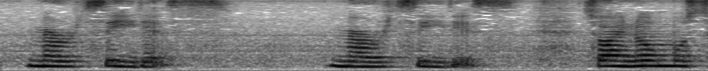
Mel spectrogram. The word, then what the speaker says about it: Mercedes: do you pronounce it in English so it's pronounced like Mercedes Mercedes so I know most of you can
